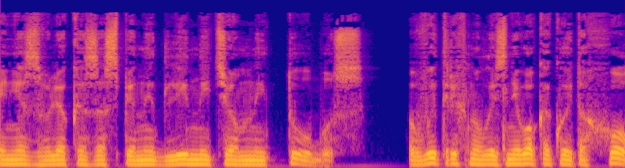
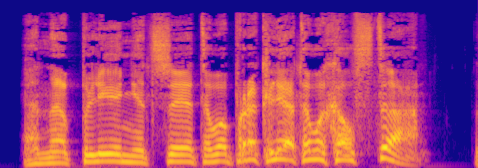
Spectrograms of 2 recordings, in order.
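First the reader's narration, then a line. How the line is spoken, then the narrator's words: Angry bark. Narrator (Russian): злобно рявкнул Арбогаст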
